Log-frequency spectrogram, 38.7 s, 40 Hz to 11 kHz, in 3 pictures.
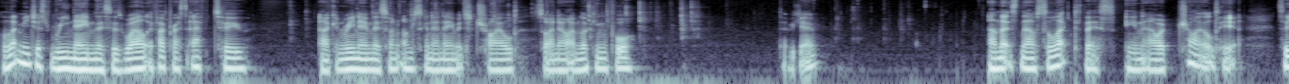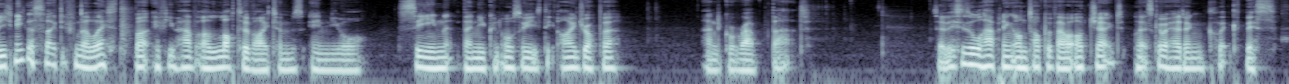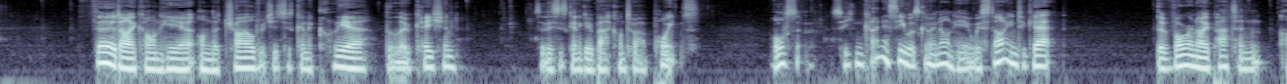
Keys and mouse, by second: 2.1 F2, 4.7 BackSpace, 8.0 drag, 8.6 shift+click, 13.0-15.3 drag, 21.4-22.2 drag, 23.1 drag, 26.2 middle click, 28.2 click, 30.0 middle click, 30.3-30.6 shift+middle drag, 31.5-33.4 middle drag, 33.5-33.9 shift+middle drag, 34.5 shift+middle drag, 35.1 middle click, 36.0-37.2 middle drag, 38.2 middle click.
